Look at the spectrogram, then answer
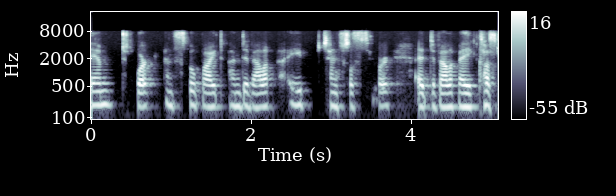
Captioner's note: audio distorts 42.54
